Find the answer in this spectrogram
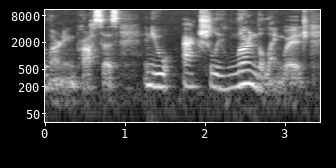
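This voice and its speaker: Amid audible room echo, a woman with an American accent speaks in a somewhat breathy voice. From US, New Jersey. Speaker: English teacher and video creator. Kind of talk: educational talk to camera.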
